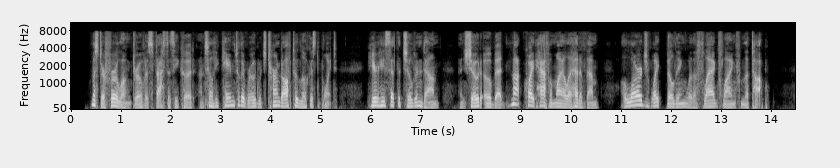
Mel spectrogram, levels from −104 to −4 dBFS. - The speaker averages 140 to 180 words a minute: No, average, 200 wpm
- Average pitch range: No, wide, 5.7 semitones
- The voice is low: Yes, low, 120 Hz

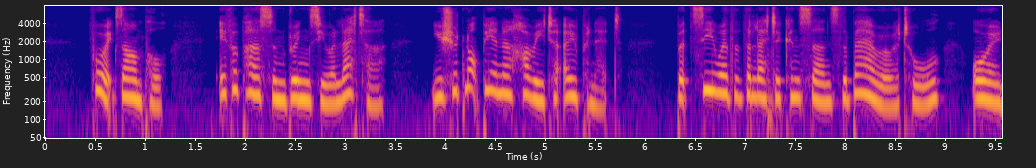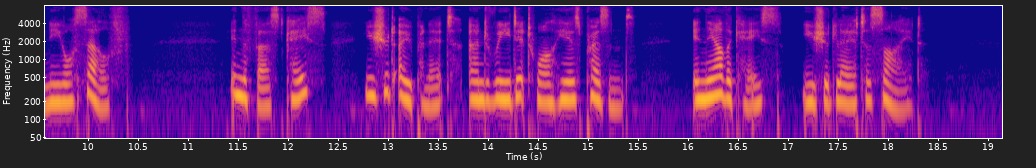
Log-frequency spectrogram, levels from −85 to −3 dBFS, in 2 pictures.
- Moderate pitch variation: Yes, average, 3.9 semitones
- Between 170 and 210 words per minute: Yes, average, 175 wpm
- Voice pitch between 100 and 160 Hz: No, high, 220 Hz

